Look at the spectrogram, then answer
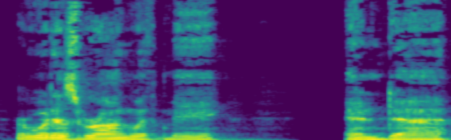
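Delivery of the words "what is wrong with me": plain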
